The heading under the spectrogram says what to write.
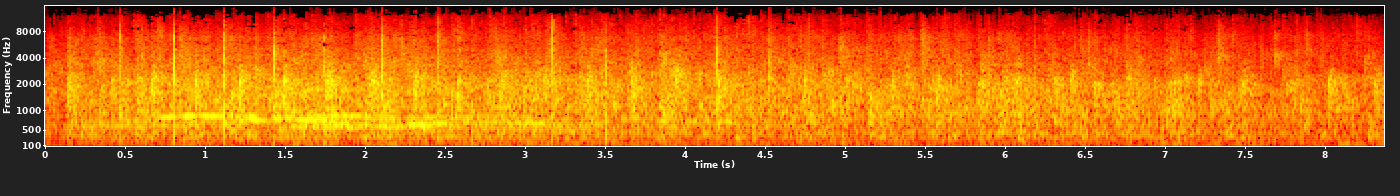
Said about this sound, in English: I'd like everyone one last time to applaud him and welcome up to the mic.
